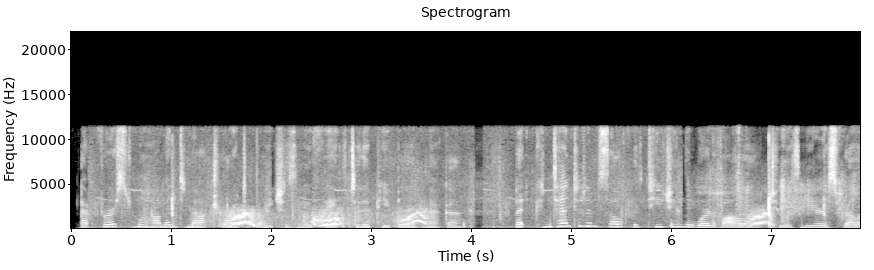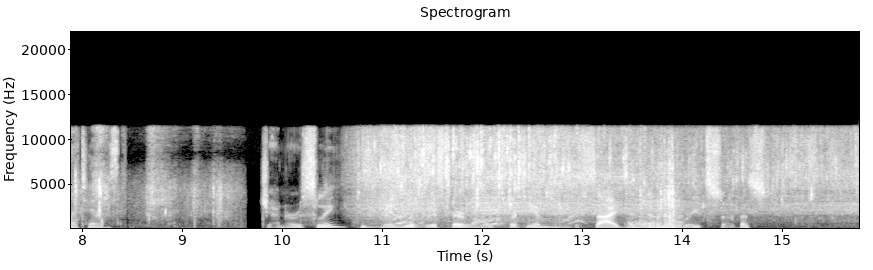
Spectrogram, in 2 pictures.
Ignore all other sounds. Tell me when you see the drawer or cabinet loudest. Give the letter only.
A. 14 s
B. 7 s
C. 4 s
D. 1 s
A.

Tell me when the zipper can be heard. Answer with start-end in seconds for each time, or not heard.
1.2-3.6, 6.4-7.0, 10.7-13.1.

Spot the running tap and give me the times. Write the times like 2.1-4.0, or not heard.
10.6-15.7.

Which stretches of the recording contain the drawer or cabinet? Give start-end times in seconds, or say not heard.
0.1-1.7, 6.0-7.7, 13.4-14.1.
